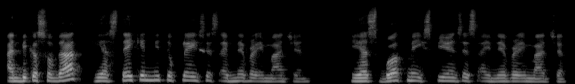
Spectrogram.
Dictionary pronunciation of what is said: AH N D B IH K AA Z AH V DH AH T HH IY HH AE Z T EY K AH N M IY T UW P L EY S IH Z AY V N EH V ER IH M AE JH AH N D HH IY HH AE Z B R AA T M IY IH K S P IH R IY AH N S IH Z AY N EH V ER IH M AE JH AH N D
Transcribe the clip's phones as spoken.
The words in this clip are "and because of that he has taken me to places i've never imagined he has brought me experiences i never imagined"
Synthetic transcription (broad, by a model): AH N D B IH K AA S AH V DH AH T HH IY HH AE S T EY K AH N M IY T UW P L EY S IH S AY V N EH V ER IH M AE JH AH N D HH IY HH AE S B R AA T M IY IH K S P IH R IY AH N S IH S AY N EH V ER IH M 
